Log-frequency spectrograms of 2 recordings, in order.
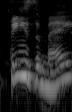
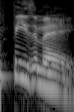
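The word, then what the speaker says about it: Fils-Aimé: all you need to know rowdy Reggie no visa mate it's Reggie fils-aime a the dude that used to run Pizza Hut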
